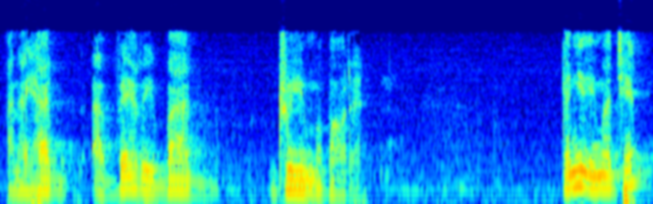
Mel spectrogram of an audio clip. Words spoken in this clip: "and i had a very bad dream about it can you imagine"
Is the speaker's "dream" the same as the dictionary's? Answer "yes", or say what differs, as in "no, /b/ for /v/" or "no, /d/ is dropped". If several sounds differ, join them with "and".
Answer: yes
